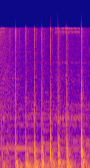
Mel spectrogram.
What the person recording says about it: 두께감이 있기 때문에 퉁퉁퉁퉁 소리가 나죠.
